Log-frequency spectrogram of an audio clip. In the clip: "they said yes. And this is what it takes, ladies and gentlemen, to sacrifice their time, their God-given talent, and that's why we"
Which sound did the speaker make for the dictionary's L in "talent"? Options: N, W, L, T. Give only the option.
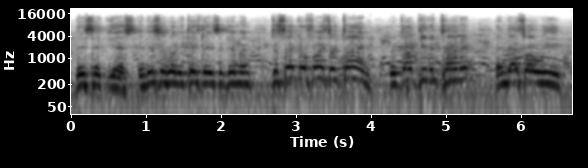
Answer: N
